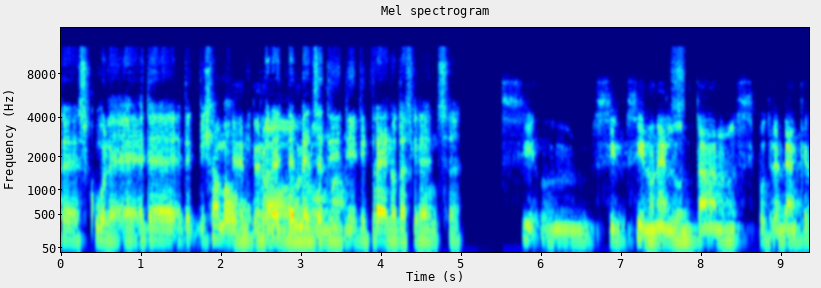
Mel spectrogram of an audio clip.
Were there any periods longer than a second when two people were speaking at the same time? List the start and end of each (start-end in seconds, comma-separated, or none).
2.1-3.5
